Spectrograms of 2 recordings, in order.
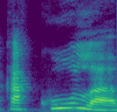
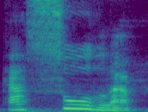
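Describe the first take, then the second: First: The middle consonant is a hard K sound. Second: The middle consonant is an S sound. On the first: The speaker calls it wrong. "para não ficar cacula" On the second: The speaker calls it right. "você coloca a cedilha, caçula"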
